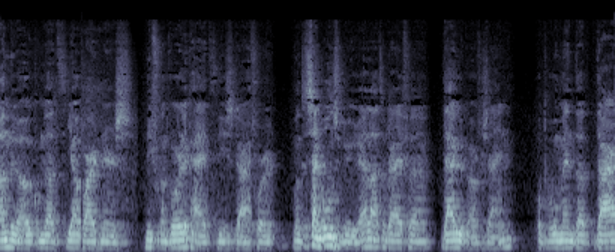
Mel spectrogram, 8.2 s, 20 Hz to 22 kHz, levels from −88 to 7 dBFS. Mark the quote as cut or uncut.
cut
